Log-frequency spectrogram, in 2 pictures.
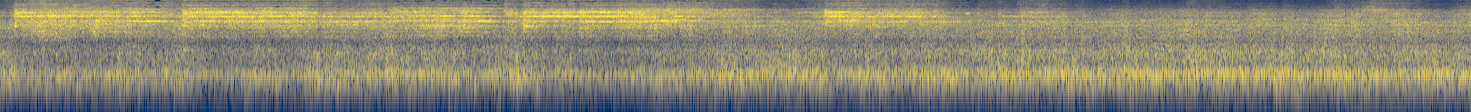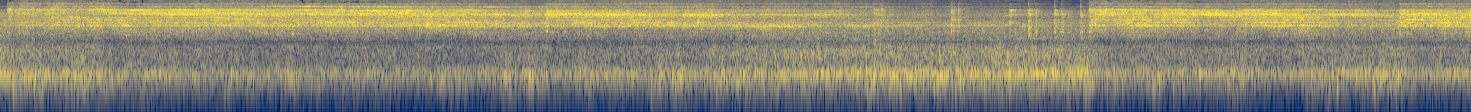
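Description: Container freight train rolling past at speed: a steady rumble of steel wheels on the rails with a high wheel squeal that fades in the middle and comes back strongly in the second half.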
